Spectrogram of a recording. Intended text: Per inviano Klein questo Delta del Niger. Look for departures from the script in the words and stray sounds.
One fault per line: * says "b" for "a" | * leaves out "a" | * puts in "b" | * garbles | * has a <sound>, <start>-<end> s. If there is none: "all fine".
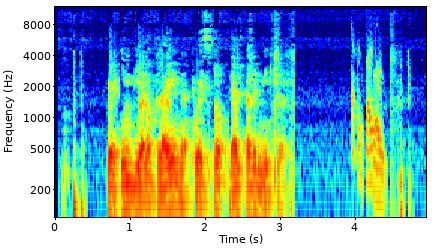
* has a chirp, 3.9-4.4 s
